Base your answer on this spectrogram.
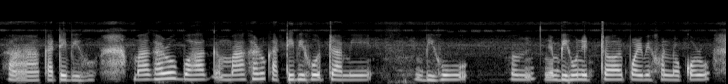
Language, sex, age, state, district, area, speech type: Assamese, female, 18-30, Assam, Lakhimpur, rural, spontaneous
